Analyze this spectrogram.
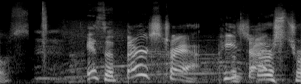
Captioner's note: audience exclaiming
